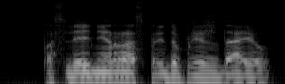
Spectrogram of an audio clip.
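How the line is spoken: Through gritted teeth. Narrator (Russian): сквозь зубы произнесла Аделаида

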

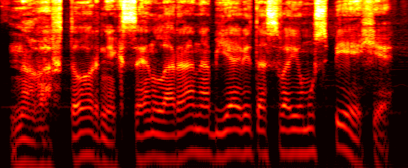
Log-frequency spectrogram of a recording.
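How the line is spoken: Soft remark. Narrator (Russian): мягко заметил голос

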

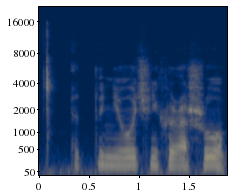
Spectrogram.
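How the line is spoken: Muttering to herself. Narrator (Russian): пробормотала она про себя

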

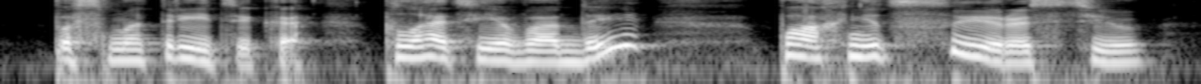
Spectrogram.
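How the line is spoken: Mocking. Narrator (Russian): насмешливо произнес огонь

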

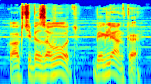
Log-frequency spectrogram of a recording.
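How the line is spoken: Chief trying to sound menacing. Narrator (Russian): Главный старается говорить грозно

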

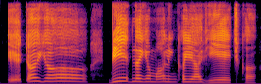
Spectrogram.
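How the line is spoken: Thin squeaky disguised voice. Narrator (Russian): Тонким чужим голосом пропищал волк

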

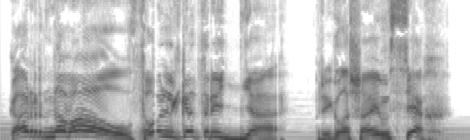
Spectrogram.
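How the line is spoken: Many voices shouting. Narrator (Russian): кричали они на разные голоса

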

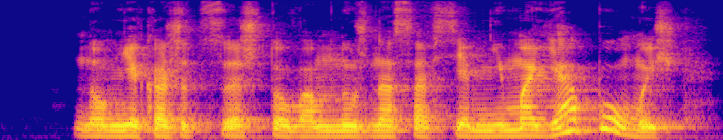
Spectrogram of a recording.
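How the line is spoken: Plain. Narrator (Russian): сказал Роберт

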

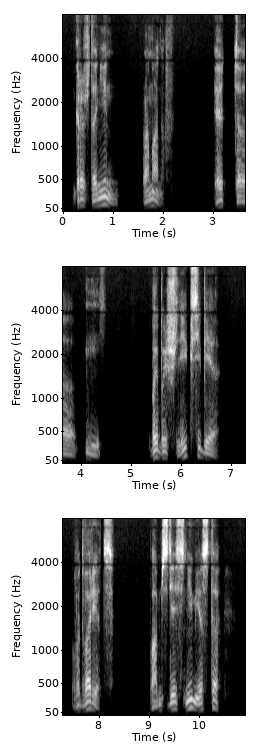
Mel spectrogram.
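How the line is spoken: Halting mumble. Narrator (Russian): пробормотал Антонов Овсеенко, с трудом подбирая слова

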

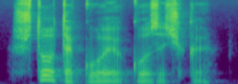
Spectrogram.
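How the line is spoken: Weary reply. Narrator (Russian): усталым голосом ответил Болдырев, предчувствуя трудный разговор

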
